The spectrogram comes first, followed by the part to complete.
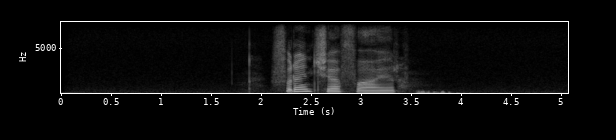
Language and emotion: Russian, neutral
